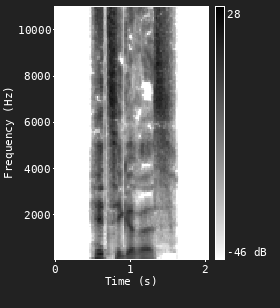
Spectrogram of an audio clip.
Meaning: strong/mixed nominative/accusative neuter singular comparative degree of hitzig
- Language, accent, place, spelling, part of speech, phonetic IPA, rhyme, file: German, Germany, Berlin, hitzigeres, adjective, [ˈhɪt͡sɪɡəʁəs], -ɪt͡sɪɡəʁəs, De-hitzigeres.ogg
